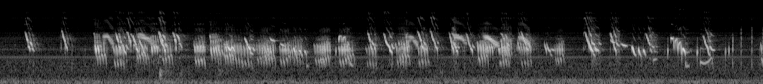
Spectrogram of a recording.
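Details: Purple martins arriving at their roost for the night chatter and chirp constantly, with many overlapping squeaky, gurgling notes in quick bursts; a dense chorus of several birds calling at once.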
